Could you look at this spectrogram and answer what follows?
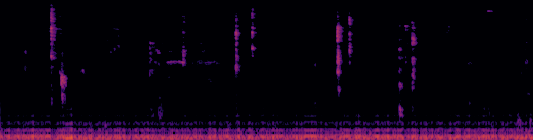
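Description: Quiet room tone: a low steady hum with faint, irregular small clicks and ticks scattered through it.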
